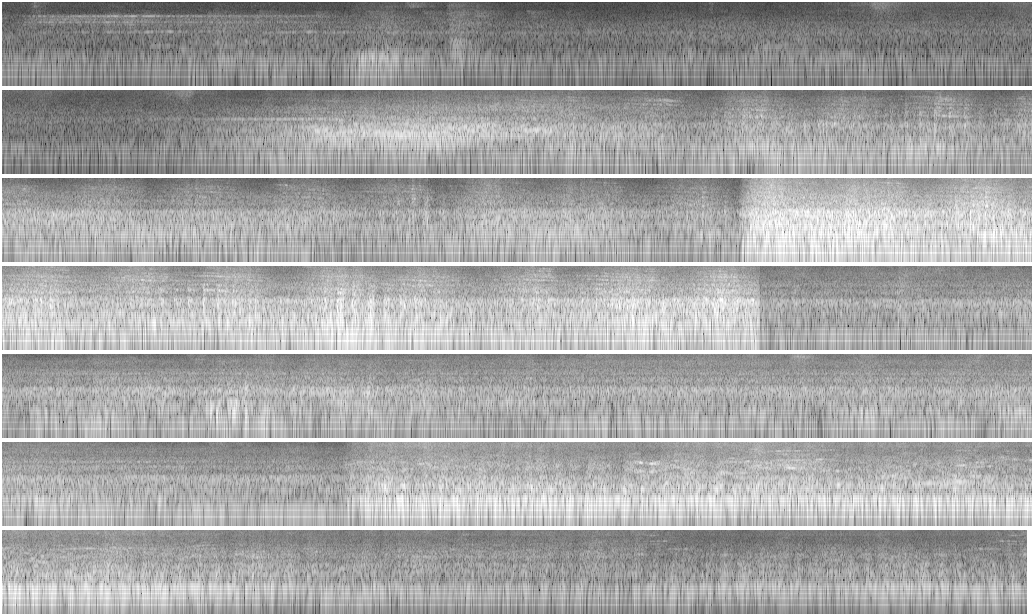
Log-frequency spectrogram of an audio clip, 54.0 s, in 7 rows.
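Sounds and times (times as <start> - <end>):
train horn: 0.0 - 2.4, 9.1 - 12.4
rush of train noise: 0.0 - 54.0.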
